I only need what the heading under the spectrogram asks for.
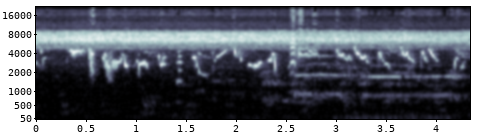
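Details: Lemon-bellied white-eye singing a fast chattering run of sharp high chirps and twittery slurs. From midway, a steady lower whistle-like tone runs beneath it, all over a constant shrill background drone.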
